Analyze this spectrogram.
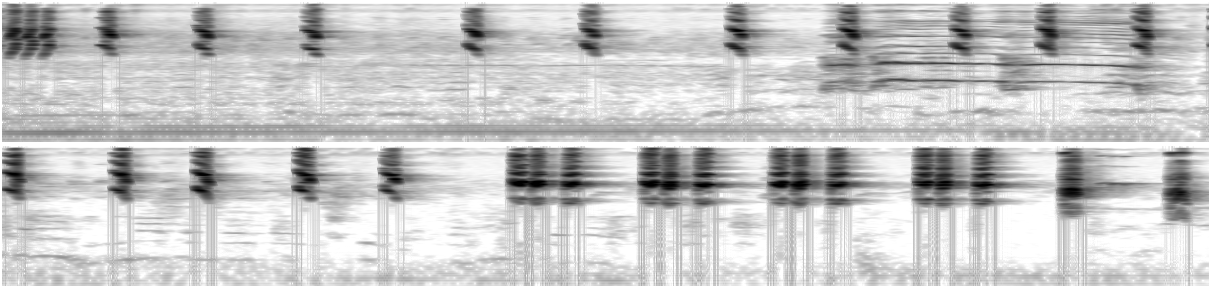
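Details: Long-tailed shrike song used as a lure to make other shrikes sing: sharp high 'toet toet' notes repeated about every half second, with a short stretch of warbling, harmonic phrases in the middle.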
